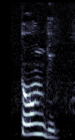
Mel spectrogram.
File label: "tonge", Mooré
